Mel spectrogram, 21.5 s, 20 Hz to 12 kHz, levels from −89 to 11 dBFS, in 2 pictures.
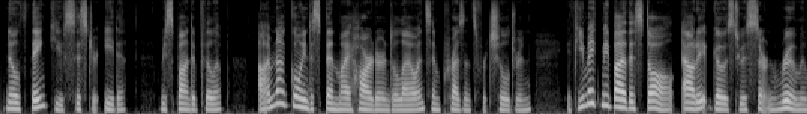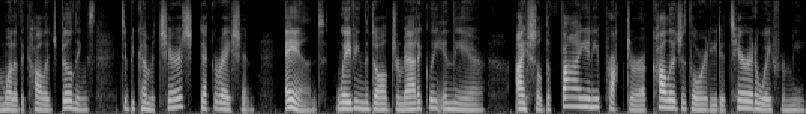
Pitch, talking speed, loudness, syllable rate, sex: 190 Hz, 185 wpm, -21 LUFS, 5.6 syllables/s, female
